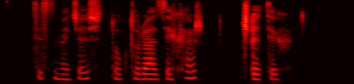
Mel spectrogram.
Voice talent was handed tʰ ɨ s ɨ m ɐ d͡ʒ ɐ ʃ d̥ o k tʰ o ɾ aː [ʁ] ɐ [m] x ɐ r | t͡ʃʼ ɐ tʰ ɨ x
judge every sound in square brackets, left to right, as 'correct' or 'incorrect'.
incorrect, incorrect

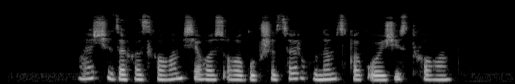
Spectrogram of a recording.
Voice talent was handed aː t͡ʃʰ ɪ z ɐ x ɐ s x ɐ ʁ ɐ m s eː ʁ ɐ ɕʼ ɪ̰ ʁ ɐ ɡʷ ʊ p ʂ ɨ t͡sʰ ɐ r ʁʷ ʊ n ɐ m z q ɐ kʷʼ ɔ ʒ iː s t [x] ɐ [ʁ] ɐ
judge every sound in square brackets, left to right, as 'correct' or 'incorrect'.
correct, correct

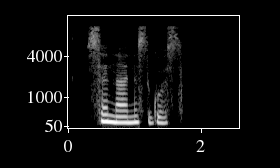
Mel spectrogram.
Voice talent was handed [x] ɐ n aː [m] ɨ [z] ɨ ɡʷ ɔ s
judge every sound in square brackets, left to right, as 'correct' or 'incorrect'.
incorrect, incorrect, incorrect

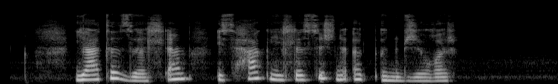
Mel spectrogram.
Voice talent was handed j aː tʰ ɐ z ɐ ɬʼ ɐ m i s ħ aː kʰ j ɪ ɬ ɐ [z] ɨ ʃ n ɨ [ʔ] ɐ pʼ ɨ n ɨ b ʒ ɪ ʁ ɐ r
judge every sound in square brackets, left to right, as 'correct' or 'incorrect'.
incorrect, correct

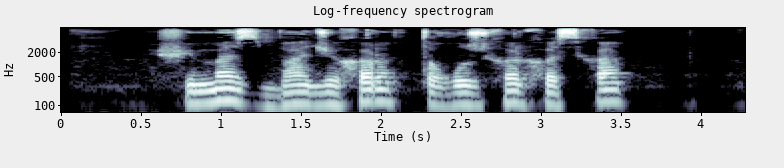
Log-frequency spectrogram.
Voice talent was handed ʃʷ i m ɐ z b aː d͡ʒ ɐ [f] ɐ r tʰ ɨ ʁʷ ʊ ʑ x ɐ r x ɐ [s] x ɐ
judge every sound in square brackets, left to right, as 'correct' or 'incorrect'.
incorrect, correct

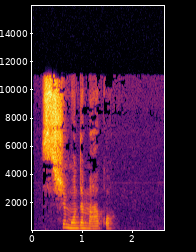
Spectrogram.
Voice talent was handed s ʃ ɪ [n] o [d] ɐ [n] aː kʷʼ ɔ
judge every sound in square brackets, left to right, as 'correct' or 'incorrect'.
incorrect, correct, incorrect

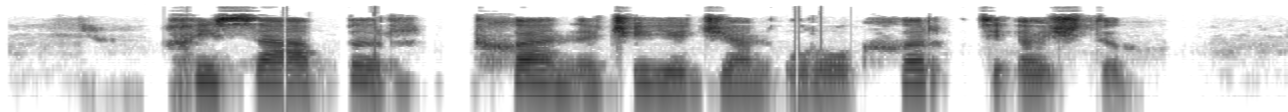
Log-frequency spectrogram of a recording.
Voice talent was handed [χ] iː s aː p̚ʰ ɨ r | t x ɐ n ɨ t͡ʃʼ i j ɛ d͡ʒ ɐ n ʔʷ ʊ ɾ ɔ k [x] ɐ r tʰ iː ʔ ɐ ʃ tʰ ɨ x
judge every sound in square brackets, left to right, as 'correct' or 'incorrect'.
correct, correct

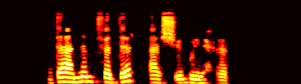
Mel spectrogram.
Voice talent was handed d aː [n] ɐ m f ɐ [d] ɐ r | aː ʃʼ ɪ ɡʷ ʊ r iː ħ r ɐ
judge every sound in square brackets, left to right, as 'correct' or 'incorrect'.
correct, correct

